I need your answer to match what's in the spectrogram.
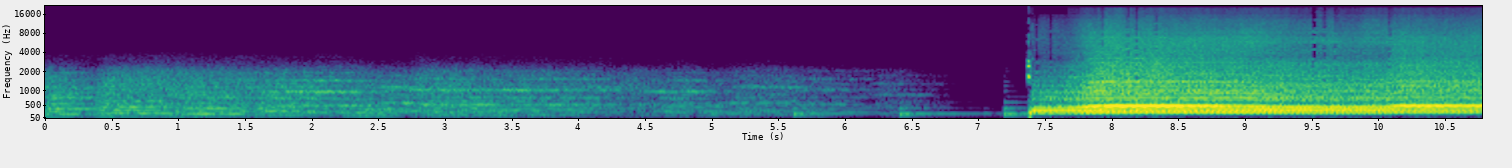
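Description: A long, deep steam whistle on the powerhouse at Magnitogorsk, sounding 6 o'clock for the workers, holds a steady, hollow tone, then swells into a much louder, brighter blast laced with hissing steam that keeps sounding without a break.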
